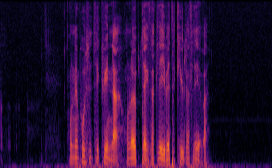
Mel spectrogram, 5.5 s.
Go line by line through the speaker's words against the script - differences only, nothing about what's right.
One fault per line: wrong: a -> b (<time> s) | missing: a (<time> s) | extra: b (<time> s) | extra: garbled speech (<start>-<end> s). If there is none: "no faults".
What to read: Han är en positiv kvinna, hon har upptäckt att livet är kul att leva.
wrong: Han -> Hon (1.3 s)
